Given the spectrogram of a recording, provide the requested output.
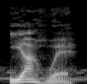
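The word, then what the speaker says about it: Yahweh: No entanto, a forma mais precisa de pronunciar o nome de Deus seria algo mais próximo de Yahwé e não Jeová.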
